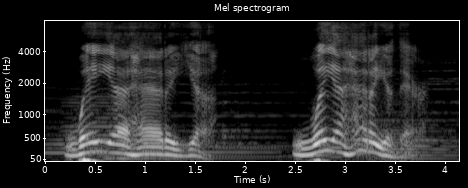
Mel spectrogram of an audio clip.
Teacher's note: the D for ahead has a flap sound which connects with the preposition of which then is reduced to a schwas sound uh so we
